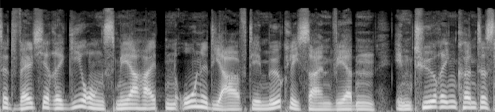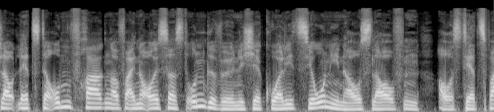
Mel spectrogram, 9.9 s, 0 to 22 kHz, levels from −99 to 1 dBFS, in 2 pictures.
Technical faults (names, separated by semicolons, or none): none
